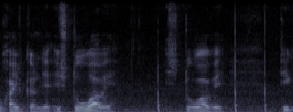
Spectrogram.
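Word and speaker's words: stowaway: डब्ल्यू ए डब्ल्यू ए वे हो जाएगा पीछे स्टोवावे क्या बोलो स्टोवा वे एस टी ओ डब्ल्यू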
